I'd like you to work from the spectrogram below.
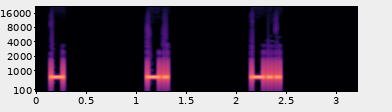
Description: Morse code, heard as a keyed tone, about 30 wpm, spaced as for 9 wpm, 700 Hz. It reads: TND
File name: 081 Lesson 14e - Number 2 - Three Characters 30wpm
